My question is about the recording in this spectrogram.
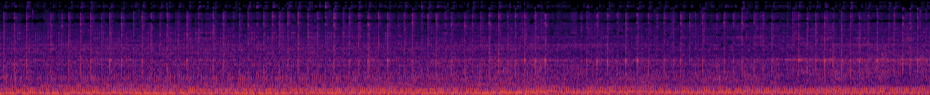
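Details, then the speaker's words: Two-stroke petrol chainsaw, unused for a while, just started after an ignition coil replacement, with some fuel poured into the carburettor. A steady buzzing drone holding an even pitch with no misses or surging; now running smoothly. "Starting to go there, and as you can see I've managed to get it going."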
